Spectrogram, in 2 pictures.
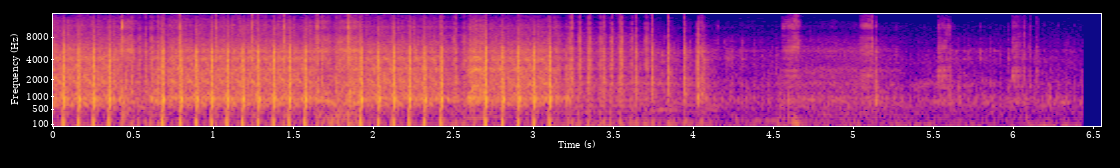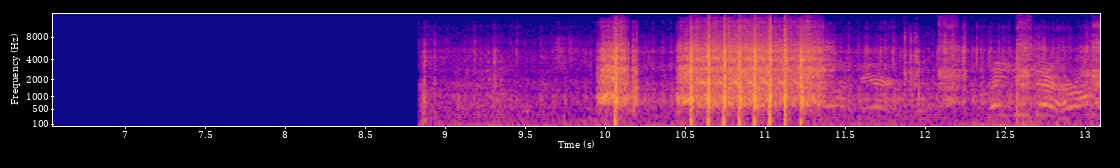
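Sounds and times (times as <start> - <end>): airsoft rifle full-auto bursts: 0.0 - 4.1, 10.0 - 12.7.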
